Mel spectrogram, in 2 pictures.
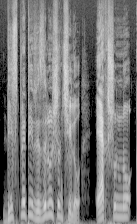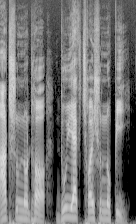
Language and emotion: Bengali, neutral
